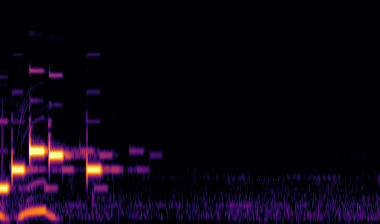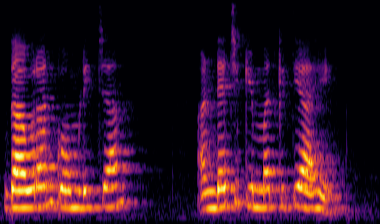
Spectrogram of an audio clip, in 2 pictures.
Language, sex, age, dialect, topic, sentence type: Marathi, female, 36-40, Standard Marathi, agriculture, question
